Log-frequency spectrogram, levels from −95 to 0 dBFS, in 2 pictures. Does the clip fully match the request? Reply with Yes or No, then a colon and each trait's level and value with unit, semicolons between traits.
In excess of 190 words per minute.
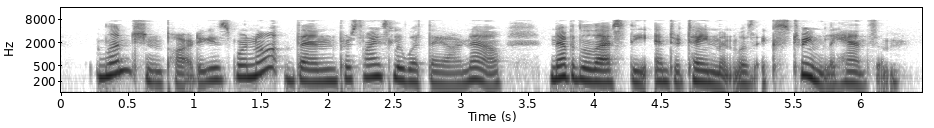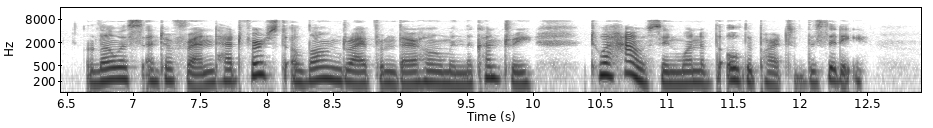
Yes: average, 200 wpm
